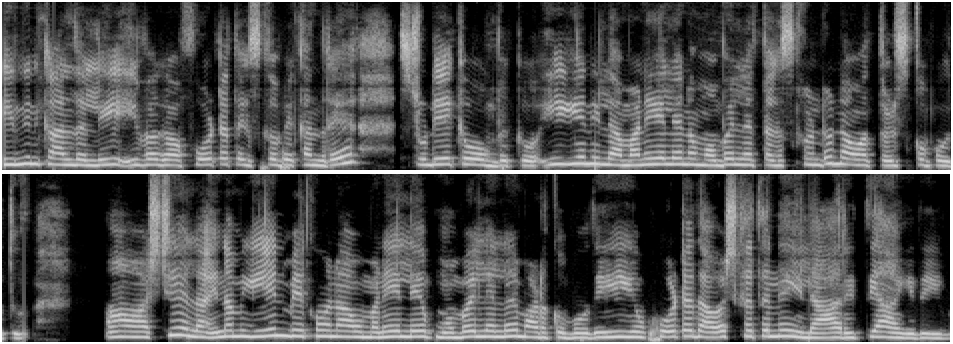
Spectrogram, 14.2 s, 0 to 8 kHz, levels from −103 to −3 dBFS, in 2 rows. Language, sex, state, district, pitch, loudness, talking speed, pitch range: Kannada, female, Karnataka, Bellary, 260 Hz, -22 LUFS, 155 wpm, 240-280 Hz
